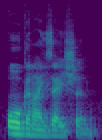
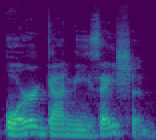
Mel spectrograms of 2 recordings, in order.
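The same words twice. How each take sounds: First: It is said in a British English accent. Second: It is said in a Filipino English accent. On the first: "And how do Brits pronounce it?" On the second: "Filipinos would say"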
